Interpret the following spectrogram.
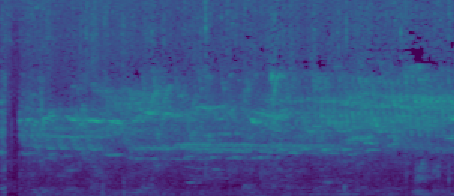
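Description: Faint, steady background chorus of many caged canaries chirping and singing together, with a brief dropout just after the start.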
